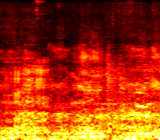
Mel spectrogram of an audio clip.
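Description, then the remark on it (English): A Gloucester Old Spot pig grunts and snuffles continuously, with low, rough, throaty sounds filling the short stretch and no one speaking. “He's a Gloucester old spot. I mean, they're a well-known old breed.”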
